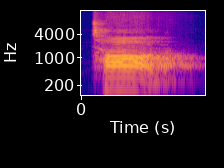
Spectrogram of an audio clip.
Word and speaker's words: talk: Talk, صحبت کردن, L is silent.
